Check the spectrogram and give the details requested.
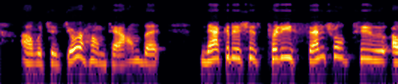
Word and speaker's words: Natchitoches: Orleans would be which is your hometown but NACA dish is pretty central to a lot of main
